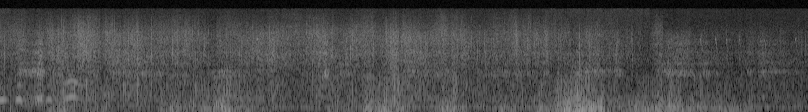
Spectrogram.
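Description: Wind gusting across the microphone, a low rumble that swells and fades several times.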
